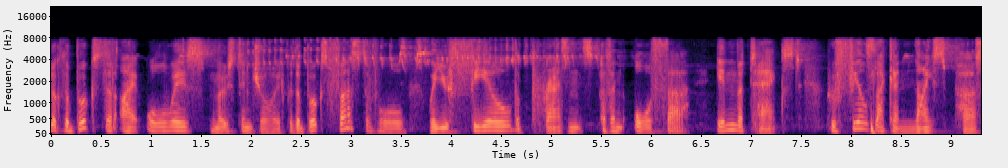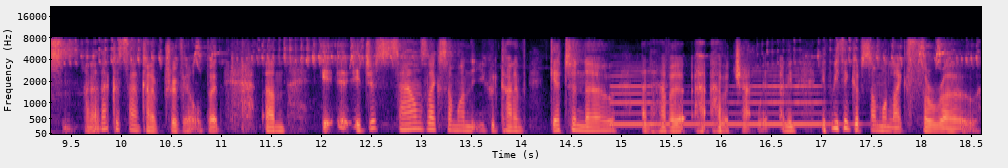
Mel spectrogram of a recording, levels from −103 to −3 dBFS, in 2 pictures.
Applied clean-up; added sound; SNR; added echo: neural mask model RNNoise.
